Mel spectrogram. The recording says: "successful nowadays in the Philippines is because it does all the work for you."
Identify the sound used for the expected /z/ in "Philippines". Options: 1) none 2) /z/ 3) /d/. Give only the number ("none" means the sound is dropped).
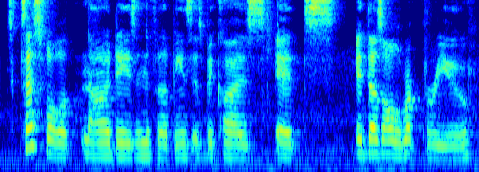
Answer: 2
